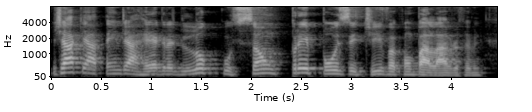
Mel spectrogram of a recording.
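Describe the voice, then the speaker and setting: A man's voice: mid-range voice, lively intonation, normal speed, darkish tone, roomy sound. A middle-aged Brazilian man teaching an exam-prep Portuguese lesson, emphatic and full of rhetorical questions, telling students to take notes.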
